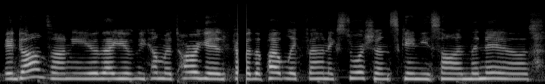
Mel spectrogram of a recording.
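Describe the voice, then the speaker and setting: A woman streaming a video game, reading its text aloud in an even, measured way with brief comments of her own. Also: high-pitched, clear, resonant tone, soft background music. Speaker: let's play streamer.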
